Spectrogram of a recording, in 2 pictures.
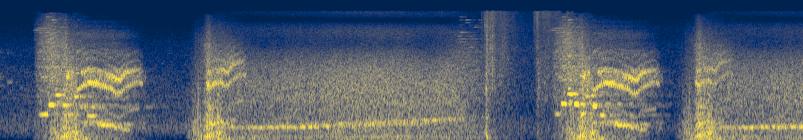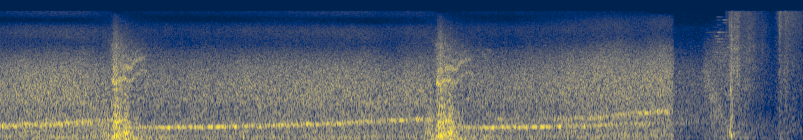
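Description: Wind rushes past steadily during flight.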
